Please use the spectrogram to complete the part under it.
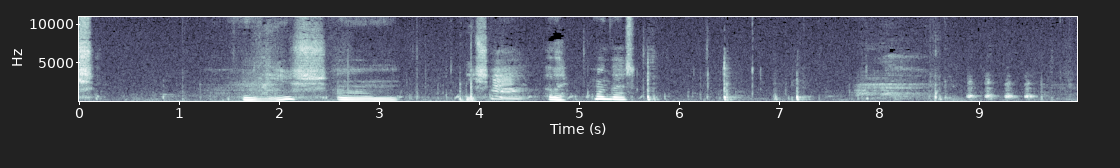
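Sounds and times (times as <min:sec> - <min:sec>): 
speech: 0:01.6 - 0:05.8
chicken clucking: 0:08.5 - 0:09.8.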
